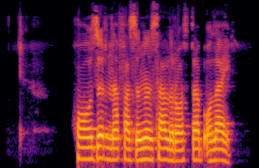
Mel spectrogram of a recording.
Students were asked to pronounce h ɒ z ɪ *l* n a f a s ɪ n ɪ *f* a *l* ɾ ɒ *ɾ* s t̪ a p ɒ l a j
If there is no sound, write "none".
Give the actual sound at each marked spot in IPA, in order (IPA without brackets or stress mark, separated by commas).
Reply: ɾ, s, l, none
